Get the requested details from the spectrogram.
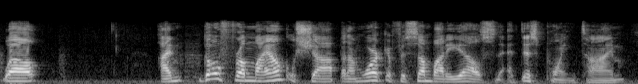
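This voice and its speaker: This course teacher is a mature man, middle-aged or older, whose fairly high, slightly bright voice moves with lively intonation at a normal speed. He shares an autobiographical lesson as a conversational story and leans on repeated phrases for emphasis, all captured on a dull lo-fi recording.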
